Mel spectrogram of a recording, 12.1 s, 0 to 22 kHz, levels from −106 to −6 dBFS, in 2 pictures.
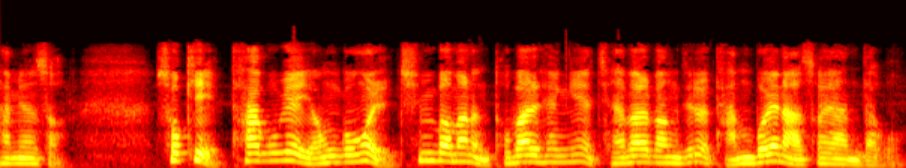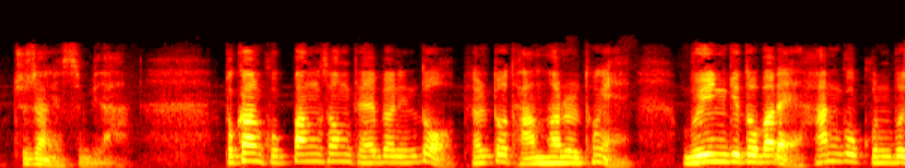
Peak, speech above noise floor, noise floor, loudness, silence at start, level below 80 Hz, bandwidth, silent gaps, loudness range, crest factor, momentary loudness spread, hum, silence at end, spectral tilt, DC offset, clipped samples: -8 dBFS; 25 dB; -51 dBFS; -27 LUFS; 0 s; -60 dBFS; 7.8 kHz; none; 3 LU; 20 dB; 13 LU; none; 0 s; -6 dB/octave; under 0.1%; under 0.1%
